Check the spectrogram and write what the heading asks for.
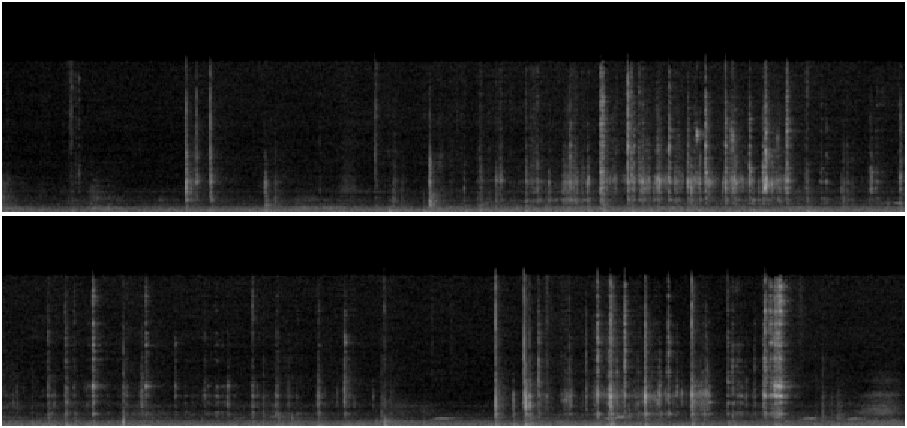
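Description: Small Phillips screwdriver and screws ticking and scraping against the sheet-metal cover of a mini desktop PC while the corner screws are undone: scattered light metallic clicks, busiest about a third of the way in and again near the end.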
